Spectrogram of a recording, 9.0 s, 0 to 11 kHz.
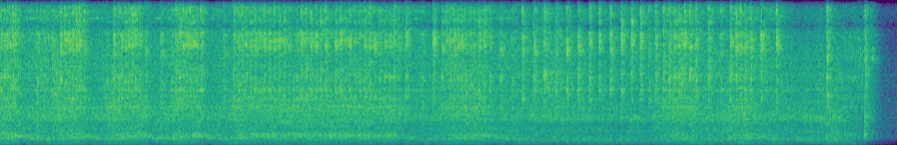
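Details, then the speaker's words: McCulloch two-stroke grass strimmer rescued from the tip 5 years ago, on year-old stale petrol with compressor oil mixed in: raspy high-pitched buzz revving freely about nine seconds then cutting out; running fine. "Yes! Right, okay. Well, that was quite successful, I'd say."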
